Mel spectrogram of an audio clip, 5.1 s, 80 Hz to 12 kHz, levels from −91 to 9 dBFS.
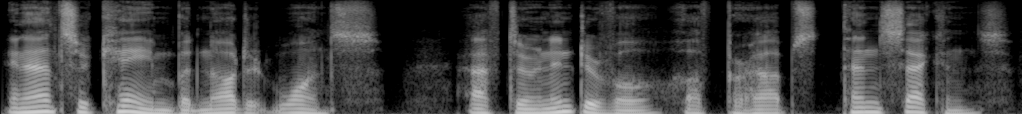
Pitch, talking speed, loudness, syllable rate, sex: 120 Hz, 165 wpm, -20 LUFS, 4.5 syllables/s, male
